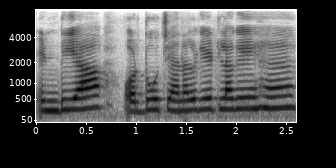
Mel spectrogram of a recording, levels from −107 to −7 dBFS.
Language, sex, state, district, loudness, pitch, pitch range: Bundeli, female, Uttar Pradesh, Hamirpur, -15 LUFS, 260 Hz, 235-275 Hz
